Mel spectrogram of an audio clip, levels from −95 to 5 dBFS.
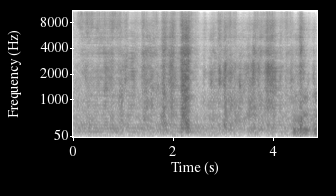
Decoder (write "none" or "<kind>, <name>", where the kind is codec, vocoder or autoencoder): vocoder, WaveNeXt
